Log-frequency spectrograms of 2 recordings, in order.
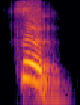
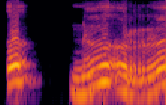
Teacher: इसमें पूरा अ नहीं है, आधा ही अ है, जो ह्रस्व है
